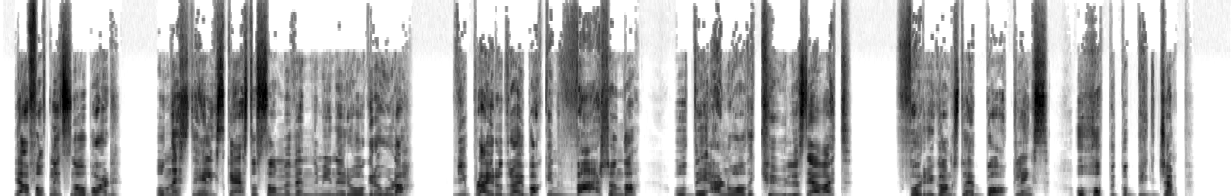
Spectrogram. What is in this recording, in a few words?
no dub young adult boy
